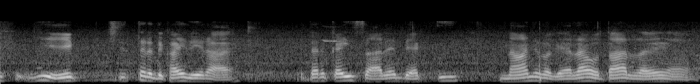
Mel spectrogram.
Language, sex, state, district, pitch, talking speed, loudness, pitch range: Hindi, male, Uttar Pradesh, Jalaun, 155 Hz, 135 wpm, -21 LUFS, 140-175 Hz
